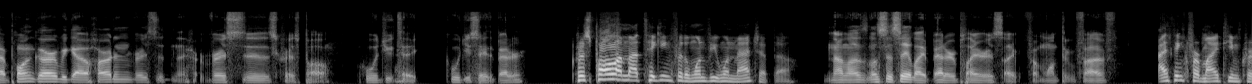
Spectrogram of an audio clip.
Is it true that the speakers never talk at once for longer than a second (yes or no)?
yes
